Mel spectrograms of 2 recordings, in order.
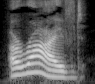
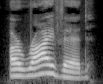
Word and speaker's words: arrived: So the past tense of the verb arrive, which has 2 syllables, is arrived, which also has 2 syllables. Don't say arrived. It's incorrect.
